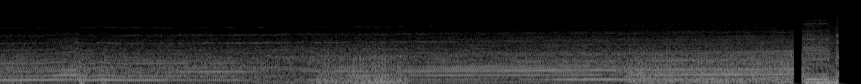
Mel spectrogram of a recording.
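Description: A Toyota GR86 racing around Laguna Seca in iRacing, its engine holding a loud, steady drone that rises and shifts pitch under throttle before cutting out abruptly near the end.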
